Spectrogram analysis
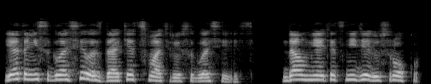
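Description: A reader voicing a proud, sharp-tongued young village woman who answers curtly and mockingly, in an audiobook. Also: mid-range voice, fast, lightly acted. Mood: tense. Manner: curt, mocking. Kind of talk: audiobook dialogue reading. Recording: dull lo-fi recording.

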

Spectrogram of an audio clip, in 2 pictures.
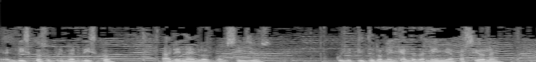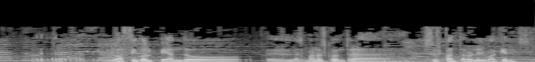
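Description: A man, a guest poet, talking reflectively in a radio interview, often tagging his points with a questioning "no?". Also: extremely low pitch. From Spain. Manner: reflective, wordplay-loving, frequent rhetorical "¿no?". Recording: dull radio broadcast sound.

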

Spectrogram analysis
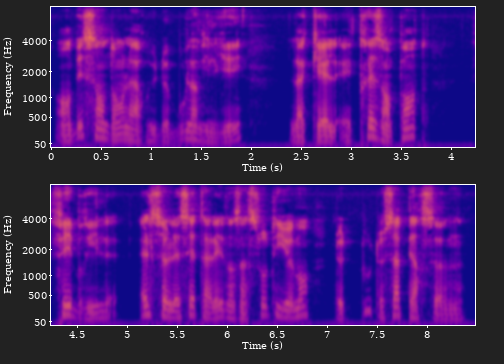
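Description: A man narrating a novel aloud in an expressive, measured literary reading style. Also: deep voice, dry recording, studio quality. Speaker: audiobook narrator.

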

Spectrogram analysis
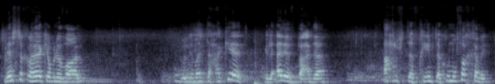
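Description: A man teaching Quran recitation rules to students in a classroom. He corrects them, repeats syllables to demonstrate each sound, and recites verses slowly. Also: sits high, a little mellow. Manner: slow, drawn-out recitation of verses. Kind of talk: tajweed lesson with students. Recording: dull lo-fi recording.

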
